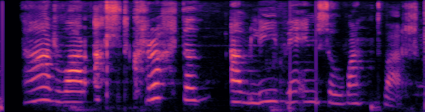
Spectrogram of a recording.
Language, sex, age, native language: Icelandic, female, 11, Icelandic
